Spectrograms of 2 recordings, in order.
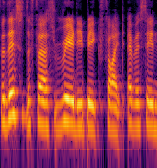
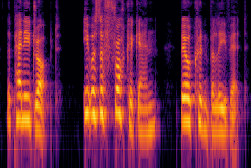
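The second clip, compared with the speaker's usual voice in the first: ordinary delivery, nothing marked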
